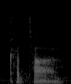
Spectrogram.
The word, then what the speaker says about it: Qatar: Qatar. Qatar. Oh. Oh. I mispronounced it, yeah.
